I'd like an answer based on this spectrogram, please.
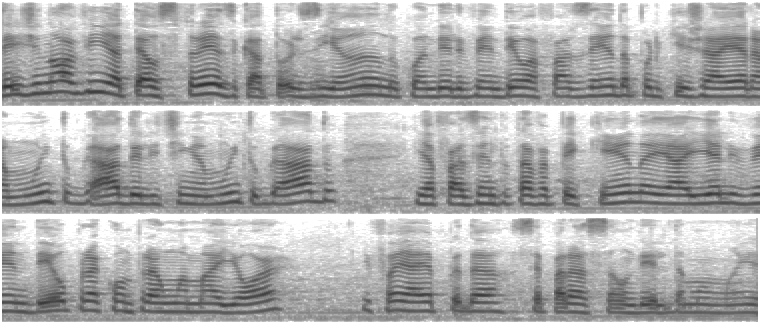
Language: Portuguese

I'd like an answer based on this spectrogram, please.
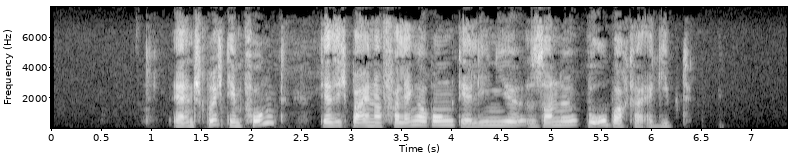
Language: German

